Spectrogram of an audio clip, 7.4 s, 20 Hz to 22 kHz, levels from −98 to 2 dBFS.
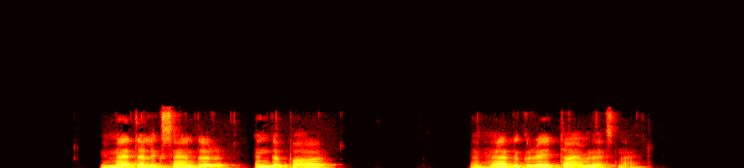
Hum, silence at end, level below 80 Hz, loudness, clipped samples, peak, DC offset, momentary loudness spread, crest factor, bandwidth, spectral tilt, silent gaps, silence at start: none; 1 s; -58 dBFS; -20 LUFS; under 0.1%; -4 dBFS; under 0.1%; 12 LU; 18 dB; 7.8 kHz; -7 dB/octave; 3.56-3.76 s, 3.83-4.16 s, 4.36-4.68 s; 1 s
